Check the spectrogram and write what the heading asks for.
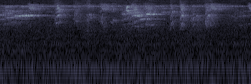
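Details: Red siskin, a bird called gundul classic, actively singing in the ngriwik style: faint, rapid high twittering of short chirps and thin whistled notes in bursts, with steady low background rumble throughout.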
